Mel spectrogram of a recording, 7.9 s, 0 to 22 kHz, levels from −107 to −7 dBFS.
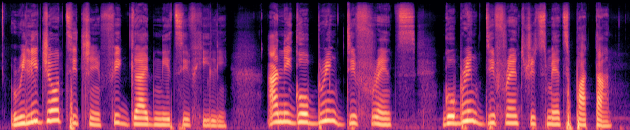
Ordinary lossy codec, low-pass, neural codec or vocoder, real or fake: none; 19.8 kHz; vocoder, 44.1 kHz, 128 mel bands every 256 samples, BigVGAN v2; fake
